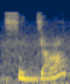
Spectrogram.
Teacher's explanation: в слові суддя є подовжений звук д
